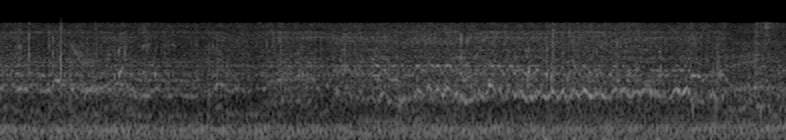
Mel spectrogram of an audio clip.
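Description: Spinning reel being cranked steadily, reeling a hooked perch in toward the boat; a wavering higher whine runs through the second half.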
